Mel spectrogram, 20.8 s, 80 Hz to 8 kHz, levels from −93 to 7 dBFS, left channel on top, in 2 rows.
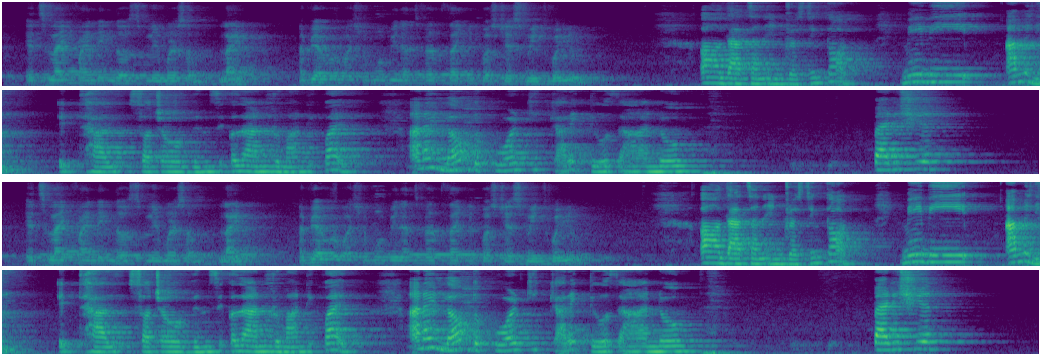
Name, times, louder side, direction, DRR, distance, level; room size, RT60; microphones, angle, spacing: voice 1, 0.2-2.5 3.0-5.8 18.3-18.4, right 1 dB, 25° right, 2 dB, 4.0 m, -43 dB
voice 2, 6.6-9.7 10.0-10.6 10.9-17.6 19.1-19.7, right 5 dB, 85° right, 11 dB, 1.1 m, -30 dB
28.0 x 13.0 x 9.2 m, 1.2 s
head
